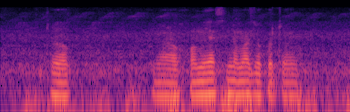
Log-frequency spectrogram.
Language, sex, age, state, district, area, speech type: Assamese, male, 18-30, Assam, Nagaon, rural, spontaneous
